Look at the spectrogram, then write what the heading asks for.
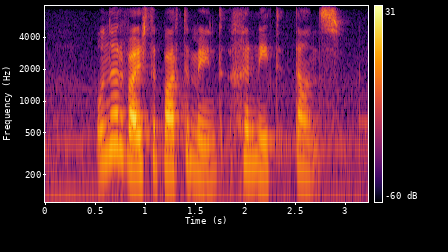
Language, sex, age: Afrikaans, female, 18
